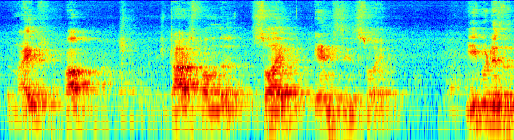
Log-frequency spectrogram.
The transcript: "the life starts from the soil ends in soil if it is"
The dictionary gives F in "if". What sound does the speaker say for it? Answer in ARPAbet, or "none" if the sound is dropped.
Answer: P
